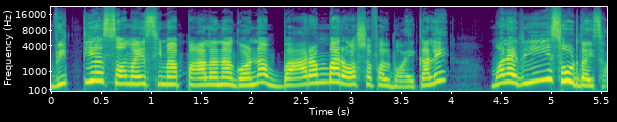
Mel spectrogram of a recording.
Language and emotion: Nepali, angry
